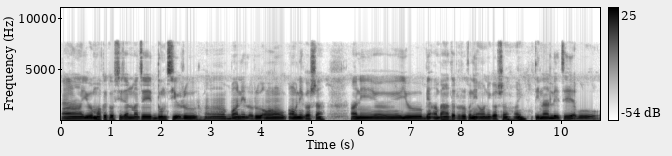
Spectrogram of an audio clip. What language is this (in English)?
Nepali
